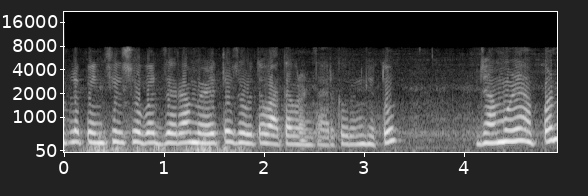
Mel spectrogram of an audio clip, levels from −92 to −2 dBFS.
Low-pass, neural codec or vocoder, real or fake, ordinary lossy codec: none; none; real; none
